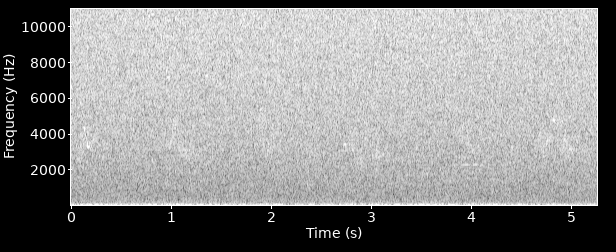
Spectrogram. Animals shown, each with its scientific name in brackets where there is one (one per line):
Red-eyed Vireo (Vireo olivaceus)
